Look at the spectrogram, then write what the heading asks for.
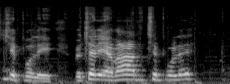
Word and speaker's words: Chipotle: I pronounce the T. You say the T is silent. Okay. I learned something. No problem. Chipotle. So it's Chipotle.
